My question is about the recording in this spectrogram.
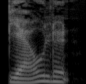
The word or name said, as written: bjergeløn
